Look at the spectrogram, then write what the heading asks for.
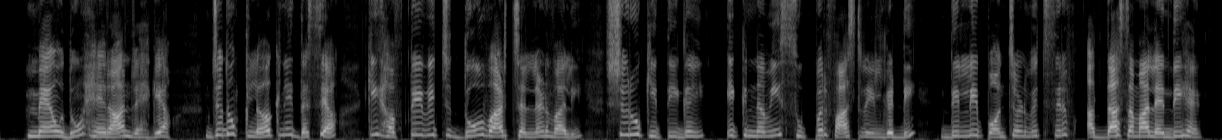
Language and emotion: Punjabi, surprised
